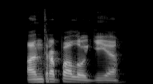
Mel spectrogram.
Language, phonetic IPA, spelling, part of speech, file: Russian, [ɐntrəpɐˈɫoɡʲɪjə], антропология, noun, Ru-антропология.ogg
- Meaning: anthropology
